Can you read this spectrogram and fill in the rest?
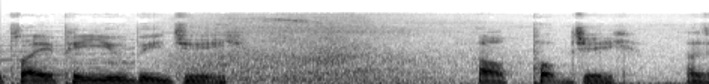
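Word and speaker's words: PUBG: I don't really play ap you BG I'll pop G as it's pronounced yes pop G is it we've got a pickup to me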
